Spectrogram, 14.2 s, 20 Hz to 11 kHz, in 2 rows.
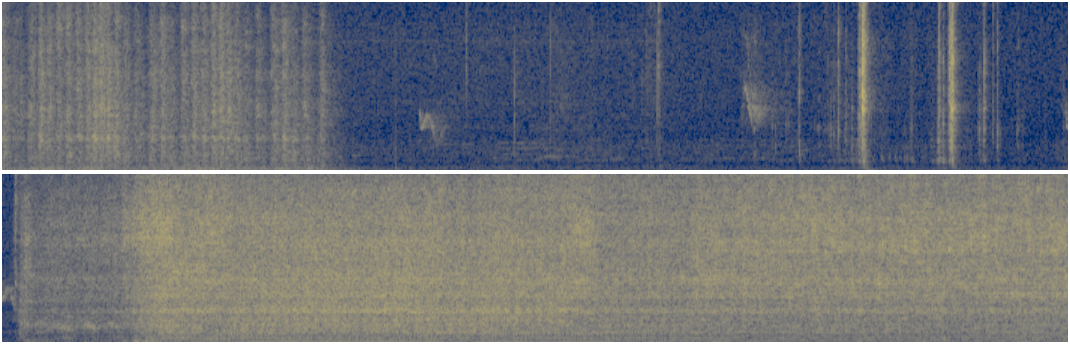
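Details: Toyota Corolla 3ZZ engine: after a few quiet clicks it fires and settles into steady idle with a light, quick metallic rattle over it; cause undetermined.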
